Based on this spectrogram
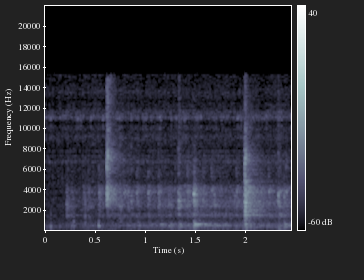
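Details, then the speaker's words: Bicycle rear derailleur after backing off the high limit screw: light clicks and ratchety chain patter shifting back and forth between 8th and 9th gear with no grinding or skipping; now shifting smoothly. "you can see now that it goes smoothly from 8th to 9th back and forth fairly smoothly and is working correctly now"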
